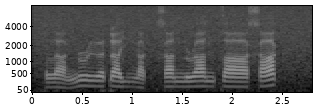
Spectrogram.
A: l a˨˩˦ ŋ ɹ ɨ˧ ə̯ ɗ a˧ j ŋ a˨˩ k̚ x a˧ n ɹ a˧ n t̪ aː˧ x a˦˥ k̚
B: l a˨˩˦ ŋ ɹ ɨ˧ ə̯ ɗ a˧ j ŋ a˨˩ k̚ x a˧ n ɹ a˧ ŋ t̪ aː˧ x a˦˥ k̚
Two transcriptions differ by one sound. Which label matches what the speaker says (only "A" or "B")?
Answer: A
